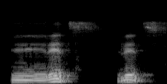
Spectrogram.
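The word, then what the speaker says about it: ארץ: Entonces, eso hace que aquí se termine la segunda sílaba. Eretz. ¿Listo? Eretz.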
